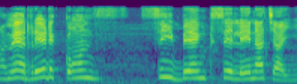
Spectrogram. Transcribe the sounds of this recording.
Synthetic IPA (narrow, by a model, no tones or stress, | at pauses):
ɦɐmẽɾeːɖkɔːn | sibɛ̃ːŋkseleːnat͡ʃaːɦi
